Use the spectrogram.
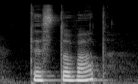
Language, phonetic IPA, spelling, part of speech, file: Czech, [ˈtɛstovat], testovat, verb, Cs-testovat.ogg
- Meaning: to test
